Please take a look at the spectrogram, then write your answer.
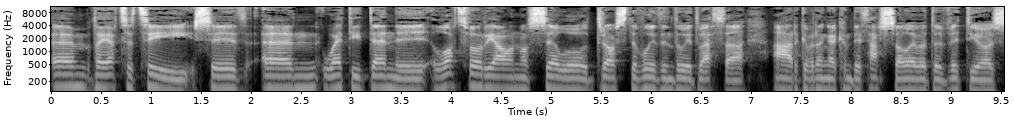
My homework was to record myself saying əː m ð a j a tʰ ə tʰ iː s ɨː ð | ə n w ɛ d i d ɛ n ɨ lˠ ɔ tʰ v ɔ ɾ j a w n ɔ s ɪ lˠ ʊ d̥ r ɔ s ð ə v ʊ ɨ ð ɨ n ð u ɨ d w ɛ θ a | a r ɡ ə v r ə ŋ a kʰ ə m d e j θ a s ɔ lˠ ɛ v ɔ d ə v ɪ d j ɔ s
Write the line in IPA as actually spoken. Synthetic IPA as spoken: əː m ð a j a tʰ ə tʰ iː s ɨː ð | ə n w ɛ d i d ɛ n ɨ lˠ ɔ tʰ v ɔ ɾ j a w n ɔ s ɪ lˠ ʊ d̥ r ɔ s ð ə v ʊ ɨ ð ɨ n ð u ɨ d w ɛ θ a | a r ɡ ə v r ə ŋ a kʰ ə m d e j θ a s ɔ lˠ ɛ v ɔ d ə v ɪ d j ɔ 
